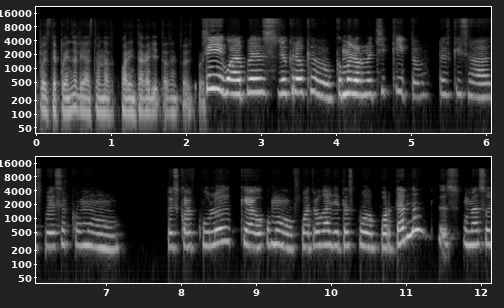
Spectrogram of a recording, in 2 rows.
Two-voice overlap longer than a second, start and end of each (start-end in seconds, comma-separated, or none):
none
